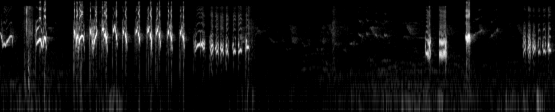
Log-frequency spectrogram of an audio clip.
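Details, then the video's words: Green leafbird in vigorous song aimed at provoking a juvenile spotted leafbird; dense rapid volleys of sharp whistles and chips, then a quiet gap before a few loud isolated notes and another chattering run. "CUCAK IJO GACOR MEMANCING CUCAK IJO TROTOL AGAR EMOSI DAN PANAS"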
